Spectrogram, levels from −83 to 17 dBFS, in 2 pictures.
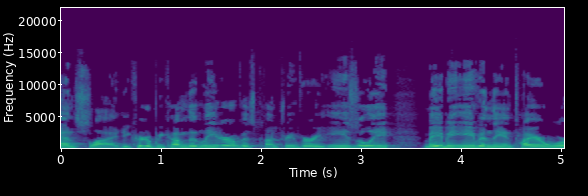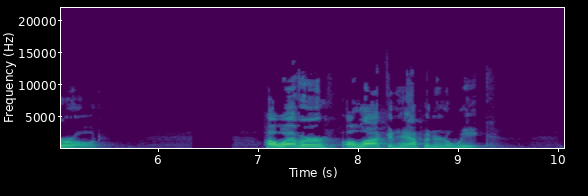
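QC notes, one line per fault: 6.33–6.74 s, rebuffering stall: the speech drops to silence for about 0.41 s, then picks up at exactly the point where it stopped. The player ran short of downloaded audio and paused until more arrived, so nothing is lost but 413 ms is added.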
